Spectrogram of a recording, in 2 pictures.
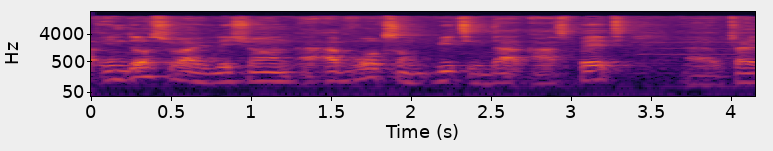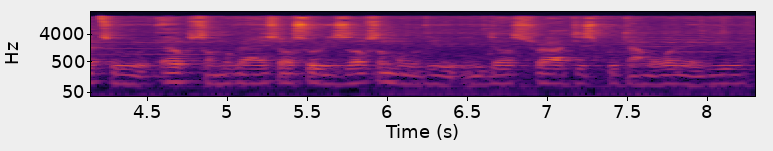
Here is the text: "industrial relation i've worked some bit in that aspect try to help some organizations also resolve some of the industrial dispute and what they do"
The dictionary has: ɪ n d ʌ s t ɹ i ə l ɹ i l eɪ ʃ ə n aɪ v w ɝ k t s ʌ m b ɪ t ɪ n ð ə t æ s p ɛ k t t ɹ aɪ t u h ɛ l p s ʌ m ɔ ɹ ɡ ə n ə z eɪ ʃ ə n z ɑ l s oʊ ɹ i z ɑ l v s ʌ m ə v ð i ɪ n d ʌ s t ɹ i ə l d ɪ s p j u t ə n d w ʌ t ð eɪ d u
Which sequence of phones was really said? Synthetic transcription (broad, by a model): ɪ n d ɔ s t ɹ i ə l ɹ i l eɪ ʃ ə n aɪ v w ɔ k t s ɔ m b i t ɪ n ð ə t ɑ s p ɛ k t t ɹ aɪ t u h ɛ l p s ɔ m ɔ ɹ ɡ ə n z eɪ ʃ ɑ s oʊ ɹ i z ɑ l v s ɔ m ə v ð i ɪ n d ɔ s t ɹ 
